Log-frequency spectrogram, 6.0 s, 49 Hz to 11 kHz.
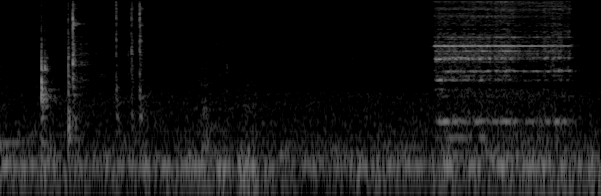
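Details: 2013 BMW 535i M-Sport, 26,400 miles, parked with engine off 20–30 minutes: steady flute-like whistle from the engine area about 1.5 seconds, from the failing AC compressor; replacing the compressor cured it.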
